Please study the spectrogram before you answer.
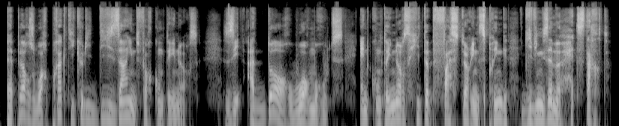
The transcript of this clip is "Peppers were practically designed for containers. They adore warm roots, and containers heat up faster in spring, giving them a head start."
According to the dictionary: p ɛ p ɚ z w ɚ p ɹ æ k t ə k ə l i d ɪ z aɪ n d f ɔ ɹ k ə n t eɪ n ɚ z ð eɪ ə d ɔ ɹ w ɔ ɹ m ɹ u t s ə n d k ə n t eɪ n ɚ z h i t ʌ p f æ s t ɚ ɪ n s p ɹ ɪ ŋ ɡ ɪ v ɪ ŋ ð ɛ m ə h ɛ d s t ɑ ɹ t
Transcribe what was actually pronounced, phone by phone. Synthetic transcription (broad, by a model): p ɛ p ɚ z w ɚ p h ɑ k t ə k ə l i d ɪ z aɪ n d f ɔ ɹ k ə t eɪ n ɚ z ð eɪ ə d ɔ ɹ w ɔ ɹ m ɹ u t s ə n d k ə t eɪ n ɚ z h i t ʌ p f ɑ s t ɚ ɪ n s p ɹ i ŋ ɡ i v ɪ ŋ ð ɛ m ə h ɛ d s t ɑ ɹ t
